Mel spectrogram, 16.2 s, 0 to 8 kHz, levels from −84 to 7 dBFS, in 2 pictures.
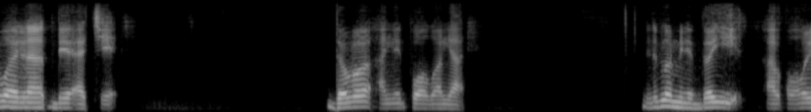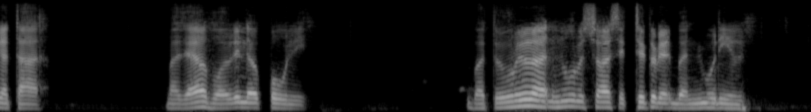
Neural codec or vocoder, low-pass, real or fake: codec, 16 kHz, 0.5 kbps, X-Codec, HuBERT features, trained on general audio; 7.2 kHz; fake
